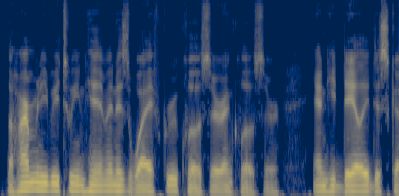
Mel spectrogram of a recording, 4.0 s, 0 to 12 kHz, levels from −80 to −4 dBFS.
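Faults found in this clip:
No audible faults found.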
